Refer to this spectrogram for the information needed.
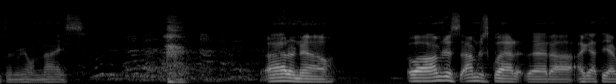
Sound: laugh

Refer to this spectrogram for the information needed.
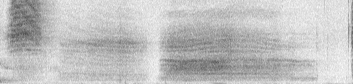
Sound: deep breathing

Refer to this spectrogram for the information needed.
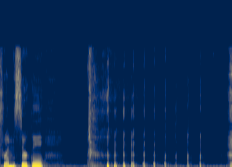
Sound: laughs

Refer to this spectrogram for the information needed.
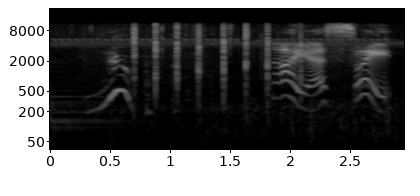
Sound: placid guitar music; cheering; clapping

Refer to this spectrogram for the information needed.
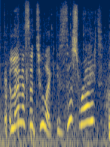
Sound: laughing

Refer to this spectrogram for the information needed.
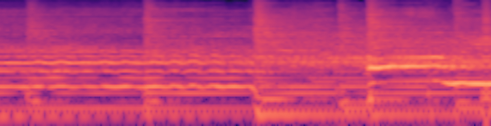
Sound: crowd cheers

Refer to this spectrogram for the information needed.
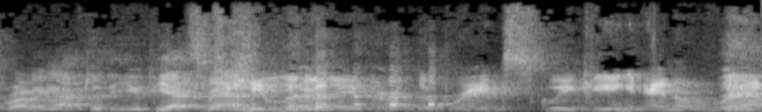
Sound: laughs

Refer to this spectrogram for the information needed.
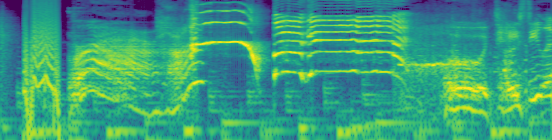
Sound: growls; screams

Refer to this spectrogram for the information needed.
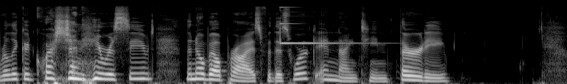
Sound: ding

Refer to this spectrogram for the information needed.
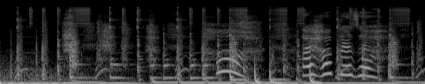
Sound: panting

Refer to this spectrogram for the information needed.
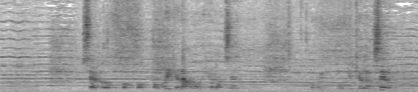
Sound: stutters

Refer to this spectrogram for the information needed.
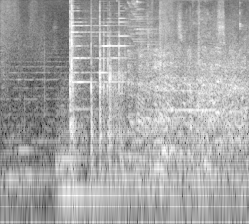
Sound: tinging

